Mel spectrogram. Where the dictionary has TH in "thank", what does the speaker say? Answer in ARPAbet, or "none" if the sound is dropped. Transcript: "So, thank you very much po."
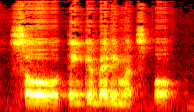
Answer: T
